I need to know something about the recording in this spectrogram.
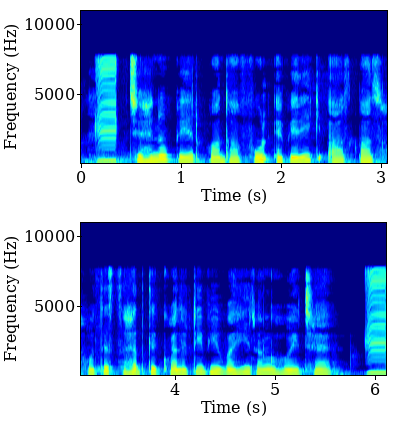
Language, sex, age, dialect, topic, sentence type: Maithili, female, 18-24, Angika, agriculture, statement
